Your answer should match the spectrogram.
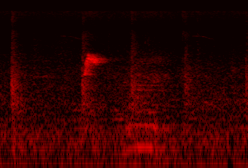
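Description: A single short, rising bird chirp about a second in, over faint background noise, followed by a brief low note.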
